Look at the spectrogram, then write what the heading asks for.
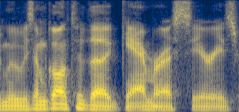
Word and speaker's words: Gamera: Or when they pronounce Gamera, I'm like, no. Gamera, yeah.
